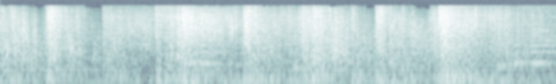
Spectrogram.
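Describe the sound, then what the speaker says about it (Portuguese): A fixed cannon fires at attacking enemy ships in the video game Age of Empires III, with dense, continuous booming and crackling battle noise and overlapping shots throughout, and no voices. "Usar o canhão fixo contra os navios agressores."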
